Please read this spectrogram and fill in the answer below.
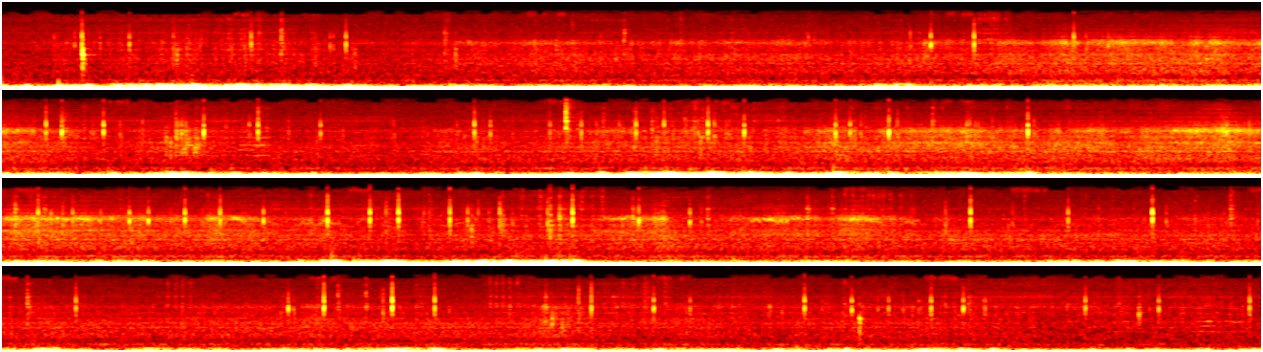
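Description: Mountain bike riding fast down a dirt and gravel trail: tyres rolling over loose ground with constant rattling and clatter from the bike, and gusting wind buffeting the camera microphone. A high hiss rises and fades twice in the middle stretch.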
